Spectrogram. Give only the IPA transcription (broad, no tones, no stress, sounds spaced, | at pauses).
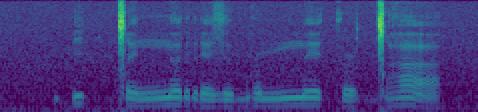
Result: ʔ i k ǀ e nː ə r e z ɨ b ə˞ mː e k ə˞ ɡ͡ǀ a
